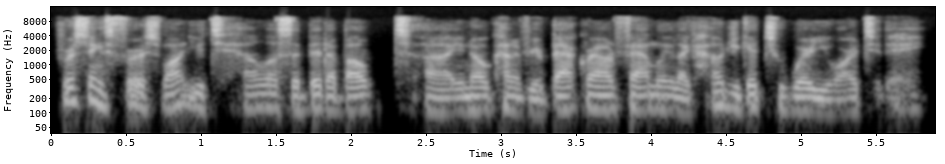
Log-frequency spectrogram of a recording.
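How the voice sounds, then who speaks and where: A man interviewing a young athlete, asking questions in a relaxed, friendly way. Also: medium pitch, fast talker, slight background noise.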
